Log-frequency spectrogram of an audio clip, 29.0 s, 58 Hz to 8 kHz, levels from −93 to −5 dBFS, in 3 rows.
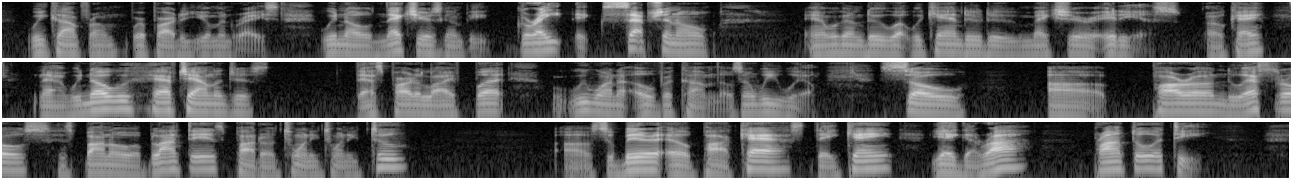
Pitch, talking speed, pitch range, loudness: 100 Hz, 145 wpm, 90-125 Hz, -28 LUFS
